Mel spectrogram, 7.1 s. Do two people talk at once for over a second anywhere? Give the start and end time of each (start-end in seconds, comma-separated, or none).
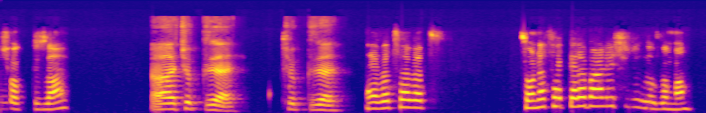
none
